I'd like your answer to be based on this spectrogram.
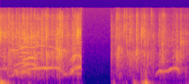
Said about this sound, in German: Hey, lasst uns mal dem Pastor Harry einen richtig fetten Applaus geben.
